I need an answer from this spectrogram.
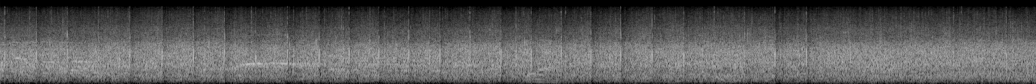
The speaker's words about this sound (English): Congratulations. Yes. Give yourself a round of applause, please. Please.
